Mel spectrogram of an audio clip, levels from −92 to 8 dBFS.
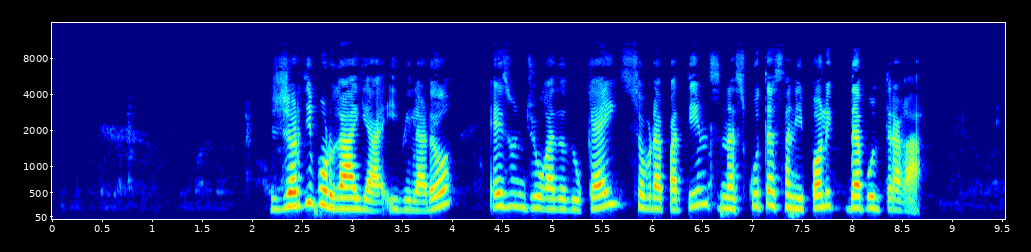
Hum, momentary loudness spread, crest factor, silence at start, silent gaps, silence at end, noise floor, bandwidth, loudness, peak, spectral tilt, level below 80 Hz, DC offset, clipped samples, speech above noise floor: none; 12 LU; 22 dB; 2.2 s; none; 0.85 s; -80 dBFS; 9.2 kHz; -27 LUFS; -6 dBFS; -6 dB/octave; -76 dBFS; under 0.1%; under 0.1%; 53 dB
